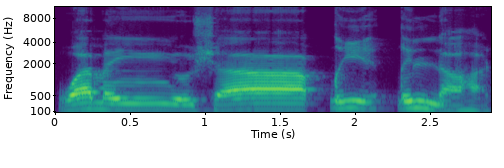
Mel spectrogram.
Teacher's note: لفظ اللہ کو آپ نے یہاں باریک پڑھنا ہے، لفظ اللہ سے پہلے زیر ہے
